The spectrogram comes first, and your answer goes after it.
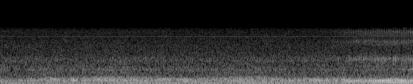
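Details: Sleeping Weimaraner snoring in a steady, low, droning rumble with fast irregular pulsing, growing slightly louder toward the end.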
